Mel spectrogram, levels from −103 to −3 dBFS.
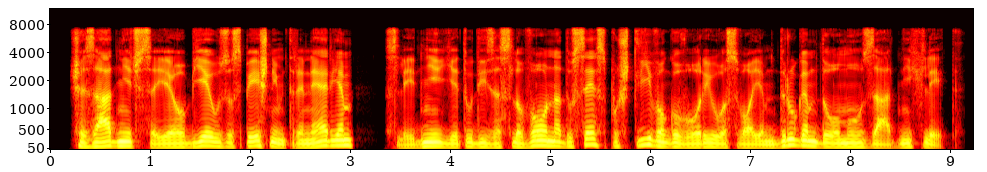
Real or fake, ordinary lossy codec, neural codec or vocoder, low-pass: real; none; none; 7.2 kHz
